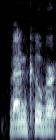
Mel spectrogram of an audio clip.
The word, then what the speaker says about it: Vancouver: Vancouver is also in Washington State.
